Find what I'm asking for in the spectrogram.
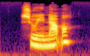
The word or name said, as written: surinamer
